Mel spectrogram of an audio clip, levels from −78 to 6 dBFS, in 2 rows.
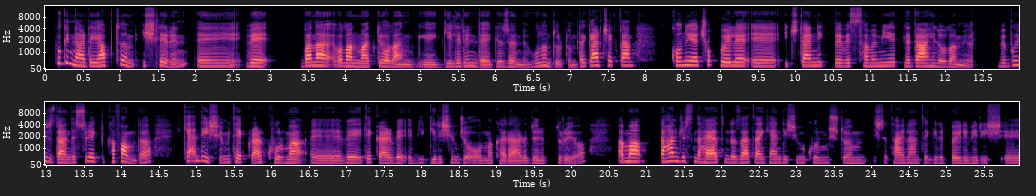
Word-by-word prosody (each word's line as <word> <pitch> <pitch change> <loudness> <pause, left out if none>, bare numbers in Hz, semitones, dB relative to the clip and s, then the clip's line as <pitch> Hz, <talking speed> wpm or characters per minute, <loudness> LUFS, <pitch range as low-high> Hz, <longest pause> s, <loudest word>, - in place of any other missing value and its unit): Bugünlerde 275 - +3
yaptığım 220 +5 +2
işlerin, 215 - 0
eee, 180 0 -3
ve 190 -1 +3 0.4
bana 210 +2 +7
olan 195 -1 +5
maddi 165 +2 +1
olan, 140 -6 +2
eee, 140 -1 -3
gelirini 175 +7 -5
de 125 -1 0
göz 155 +5 -6
önünde 135 -5 -5
bulundurduğumda 200 +4 -5
gerçekten 230 +1 +3 0.5
konuya 235 0 +4
çok, 255 0 -3
böyle, 210 -1 +5
eee, 185 -1 0
içtenlikle 210 -2 +1
ve 190 - -2
samimiyetle 195 0 -3
dâhil 190 0 +6
olamıyorum 150 -7 -4 0.3
ve 185 +1 -8
bu 255 - -3
yüzden 175 -9 +2
de 170 - -6
sürekli 235 +5 -3
kafamda 215 +4 +2 0.4
kendi 270 0 0
işimi 190 -6 -2
tekrar 190 -2 +1
kurma, 165 -2 0
eee, 140 -2 -5
ve 160 -2 -1
tekrar 155 -6 -1
ve - - -2
bir 160 0 -19
girişimci 170 -2 -3
olma 145 +1 -7
kararı 125 +3 -3
dönüp 145 0 -8
duruyor. - - -8 0.4
Ama 220 0 +5 0.2
daha 240 +4 +6
öncesinde 235 -4 -3
hayatımda 180 -1 +2
zaten 175 -1 +1
kendi 165 -1 -6
işimi 160 -1 -7
kurmuştum. 155 0 -8
İşte, 160 - -4
Tayland’a 155 +1 -4
girip 155 0 -14
böyle 150 0 -3
bir 150 -1 -8
iş, - - -5
eee, 145 - -8
185 Hz, 140 wpm, -21 LUFS, 155-215 Hz, 0.5 s, bana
